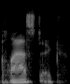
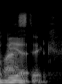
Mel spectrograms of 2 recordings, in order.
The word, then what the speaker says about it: Plastiq: within the last year of a website called Plastic, which is really cool. For those you don't know, I think it's spelled PLASTIQ.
